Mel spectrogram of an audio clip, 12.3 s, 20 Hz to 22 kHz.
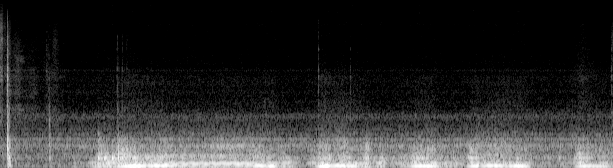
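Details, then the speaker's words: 2013 Ford Fusion, recorded from the center console while held in reverse against the brake: an intermittent deep droning vibration/rattle that is much less in forward; the engine shook more when cold; a bad motor mount is suspected but unconfirmed. "there is a vibration coming from the reverse it doesn't do do it much and forward"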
